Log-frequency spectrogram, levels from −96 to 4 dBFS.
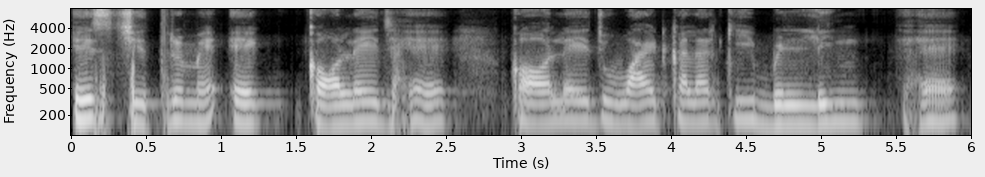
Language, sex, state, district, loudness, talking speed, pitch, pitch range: Hindi, male, Telangana, Hyderabad, -19 LUFS, 120 wpm, 155 Hz, 150-160 Hz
